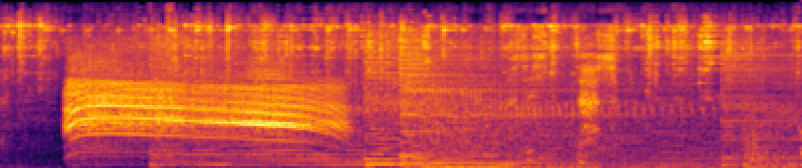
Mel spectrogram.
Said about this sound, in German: den drei Detektiven stand eine brüllende Gestalt mit langen Hörnern, glühend roten Schlitzaugen und Reihen von spitzen Zähnen, die hell blitzten. Ein zottiges Fell bedeckte das Wesen.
